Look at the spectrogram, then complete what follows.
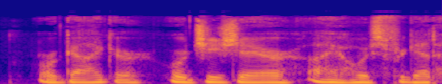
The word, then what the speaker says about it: Giger: Giger. Or Geiger, or Giger, I always forget how that's pronounced.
